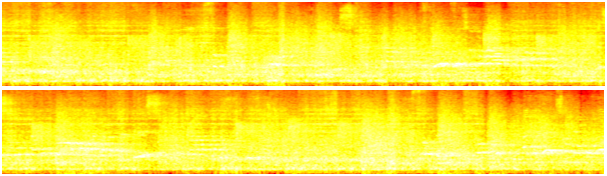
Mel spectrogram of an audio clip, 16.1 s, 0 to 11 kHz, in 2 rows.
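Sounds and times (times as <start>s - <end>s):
band accompaniment: 0.0s - 16.0s
drum hits: 0.0s - 16.0s
woman singing: 2.0s - 12.0s, 12.8s - 16.0s.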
